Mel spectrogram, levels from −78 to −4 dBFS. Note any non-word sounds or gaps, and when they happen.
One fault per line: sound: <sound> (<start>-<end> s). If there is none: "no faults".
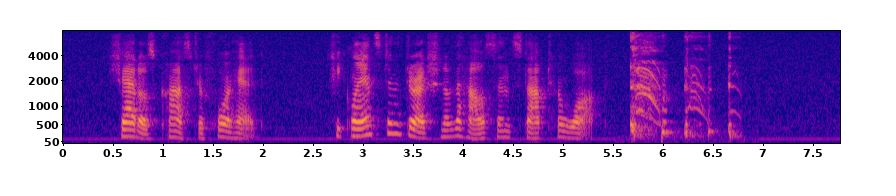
sound: cough (5.7-6.8 s)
